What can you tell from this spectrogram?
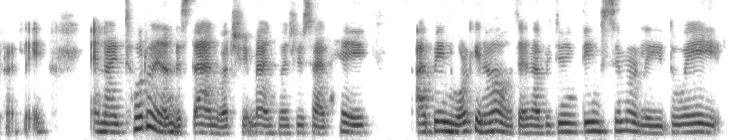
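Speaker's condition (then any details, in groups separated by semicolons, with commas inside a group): No condition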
